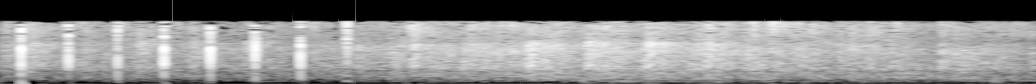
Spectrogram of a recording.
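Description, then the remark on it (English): An audience applauds its Rancho Santa Marta team, starting with several sharp, evenly spaced claps that quickly blend into a steady, sustained wash of clapping from many hands, with no one speaking. “Let's have a round of applause for our Rancho Santa Marta team.”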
